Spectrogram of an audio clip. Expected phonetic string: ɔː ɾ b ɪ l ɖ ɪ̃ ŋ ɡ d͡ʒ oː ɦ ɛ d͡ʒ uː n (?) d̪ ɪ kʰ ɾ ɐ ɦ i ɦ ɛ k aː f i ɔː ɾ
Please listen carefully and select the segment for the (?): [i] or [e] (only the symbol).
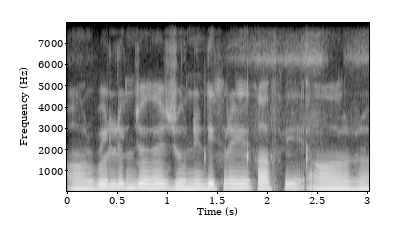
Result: i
